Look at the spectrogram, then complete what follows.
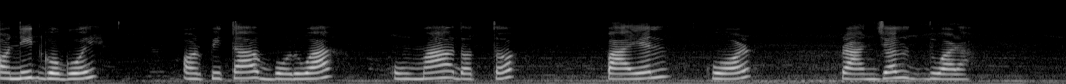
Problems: none marked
